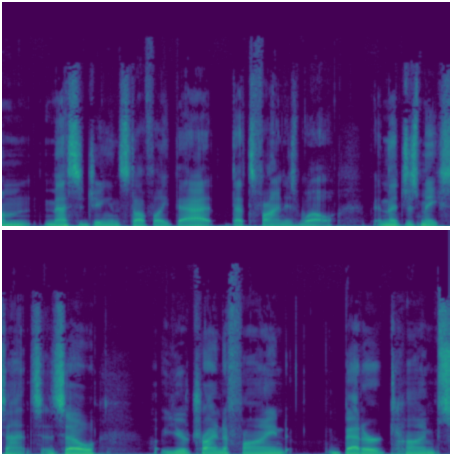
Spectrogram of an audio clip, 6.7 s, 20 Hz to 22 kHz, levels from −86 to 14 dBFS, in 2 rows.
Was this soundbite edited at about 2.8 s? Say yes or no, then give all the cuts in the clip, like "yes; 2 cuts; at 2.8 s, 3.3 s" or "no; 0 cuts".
yes; 1 cut; at 2.8 s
